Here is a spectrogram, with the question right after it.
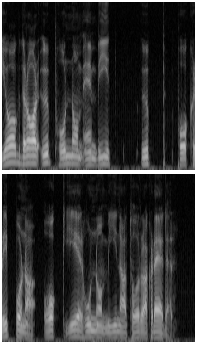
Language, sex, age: Swedish, male, 53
